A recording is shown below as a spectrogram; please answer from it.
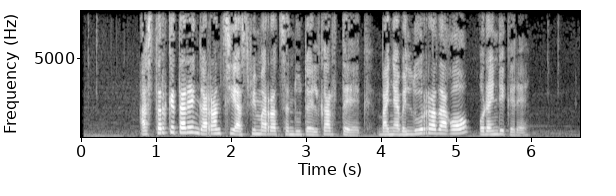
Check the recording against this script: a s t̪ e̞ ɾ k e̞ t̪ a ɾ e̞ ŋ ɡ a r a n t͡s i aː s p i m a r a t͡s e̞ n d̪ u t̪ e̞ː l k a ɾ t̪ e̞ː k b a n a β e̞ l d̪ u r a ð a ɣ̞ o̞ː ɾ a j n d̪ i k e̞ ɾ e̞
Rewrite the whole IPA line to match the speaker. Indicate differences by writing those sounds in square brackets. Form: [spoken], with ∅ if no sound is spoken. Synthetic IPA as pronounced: a s t̪ e̞ ɾ k e̞ t̪ a ɾ e̞ ŋ ɡ a r a n t͡s i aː s p i m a r a t͡s e̞ n d̪ u t̪ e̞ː l k a ɾ t̪ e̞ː k b a [ɲ] a β e̞ l d̪ u r a ð a ɣ̞ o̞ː ɾ a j n d̪ i k e̞ ɾ e̞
